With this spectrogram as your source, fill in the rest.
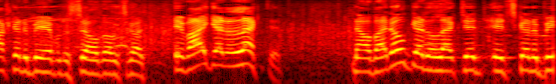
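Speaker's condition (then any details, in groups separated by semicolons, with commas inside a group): No condition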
